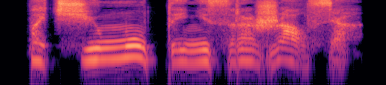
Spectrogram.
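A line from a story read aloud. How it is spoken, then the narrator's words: Hissed in ear. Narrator (Russian): прошипела на ухо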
